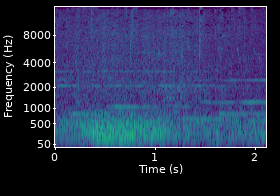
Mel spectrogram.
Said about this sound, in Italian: Si era rimesso a piovere.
